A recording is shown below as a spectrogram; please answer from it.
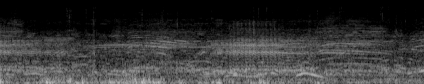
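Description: Sheep and young lambs, two to three months old, bleat now and then over a busy, noisy sheep market background, with people talking and bargaining nearby.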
